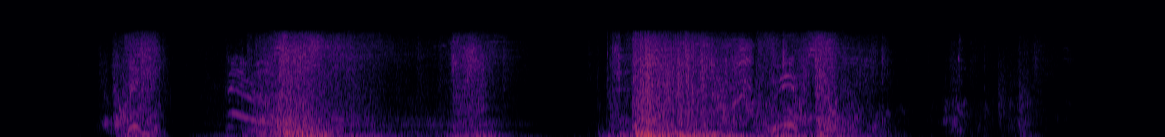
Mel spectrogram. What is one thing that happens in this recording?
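Video game combat effects clash and burst in quick succession.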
